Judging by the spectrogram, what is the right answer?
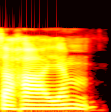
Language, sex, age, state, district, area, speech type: Telugu, male, 60+, Andhra Pradesh, Kakinada, rural, read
